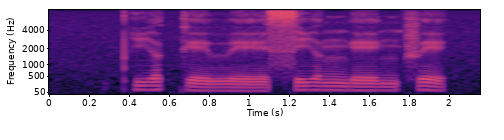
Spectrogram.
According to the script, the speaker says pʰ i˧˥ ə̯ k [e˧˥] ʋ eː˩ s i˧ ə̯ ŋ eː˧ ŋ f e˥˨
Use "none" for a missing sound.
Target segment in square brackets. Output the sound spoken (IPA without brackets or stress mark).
e˩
